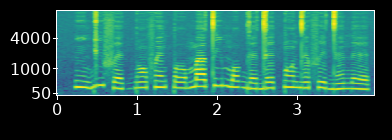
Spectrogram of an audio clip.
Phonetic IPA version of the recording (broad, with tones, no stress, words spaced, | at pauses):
ĩ˨ɡi˧ fɛ˨ɡ͡bɔ̃˧fɛ̃˦k͡pɔ˧ ma˦ti˦mɔ˧ ɡɛ˨dɛ˧k͡pɔ̃˦ dɛ̃˦fe˦˨dɛ̃˨˦nɛ˦˨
